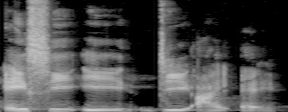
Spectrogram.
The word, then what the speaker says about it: acedia: It's spelled, if you're wondering, it's spelled A-C-E-D-I-A.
